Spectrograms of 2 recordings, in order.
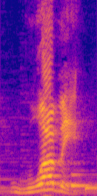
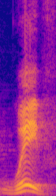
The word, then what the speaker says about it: wave: decir Kame dice Kame guab Ah dice yo pensé que decía muere eso además Es que la palabra final está mal pronunciada porque debe ser wave hola en inglés ahora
